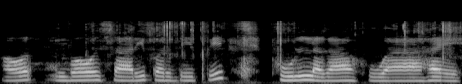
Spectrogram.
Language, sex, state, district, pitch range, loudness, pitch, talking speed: Hindi, female, Bihar, Kaimur, 175-195 Hz, -21 LUFS, 180 Hz, 115 wpm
